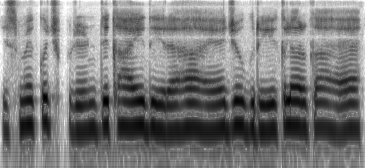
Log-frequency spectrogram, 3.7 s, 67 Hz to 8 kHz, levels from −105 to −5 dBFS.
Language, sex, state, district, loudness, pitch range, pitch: Hindi, female, Haryana, Jhajjar, -15 LUFS, 205-225 Hz, 210 Hz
